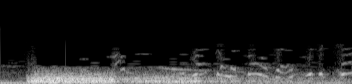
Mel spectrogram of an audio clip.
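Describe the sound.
A loaded cannon, its fuse lit, fires with a sudden, loud, deep boom that rumbles for nearly a second before settling, followed by people talking as the roar fades beneath them.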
